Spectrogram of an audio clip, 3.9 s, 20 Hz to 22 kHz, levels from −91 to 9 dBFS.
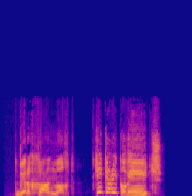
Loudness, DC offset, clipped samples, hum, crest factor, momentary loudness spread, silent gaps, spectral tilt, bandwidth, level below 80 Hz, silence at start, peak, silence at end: -17 LUFS; under 0.1%; under 0.1%; none; 14 dB; 10 LU; none; -2 dB/octave; 11 kHz; -64 dBFS; 0.3 s; -4 dBFS; 0.65 s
